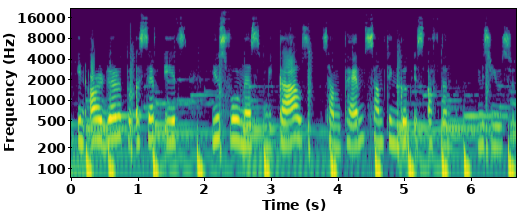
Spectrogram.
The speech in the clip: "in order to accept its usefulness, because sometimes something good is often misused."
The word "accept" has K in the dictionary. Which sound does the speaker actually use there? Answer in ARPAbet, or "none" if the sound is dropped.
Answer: none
